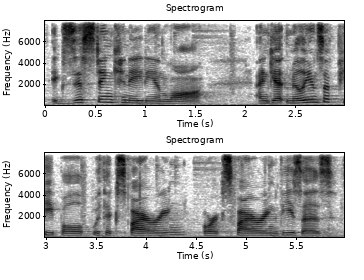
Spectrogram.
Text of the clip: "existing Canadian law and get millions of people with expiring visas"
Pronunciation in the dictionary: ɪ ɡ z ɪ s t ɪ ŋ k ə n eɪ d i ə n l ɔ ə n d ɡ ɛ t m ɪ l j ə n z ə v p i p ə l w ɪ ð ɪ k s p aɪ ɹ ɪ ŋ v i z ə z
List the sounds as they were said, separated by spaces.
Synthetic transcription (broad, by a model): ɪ ɡ z ɪ s t ɪ ŋ k ə n eɪ d i ə n l ɔ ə n ɡ ɛ t m ɪ l j ə n z ə v p i p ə l w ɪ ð ɪ k s p aɪ ɹ ɪ ŋ v i z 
